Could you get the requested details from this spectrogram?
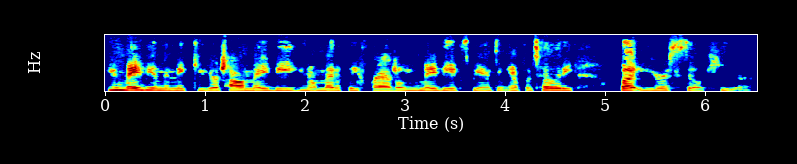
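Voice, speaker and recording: A woman's voice: a little high, flat delivery, fast talker, dark tone, dry recording, lo-fi sound. A woman who founded a nonprofit, speaking as an interview guest in an earnest, faith-driven, emphatic way. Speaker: nonprofit founder, former NICU mom.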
